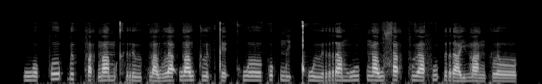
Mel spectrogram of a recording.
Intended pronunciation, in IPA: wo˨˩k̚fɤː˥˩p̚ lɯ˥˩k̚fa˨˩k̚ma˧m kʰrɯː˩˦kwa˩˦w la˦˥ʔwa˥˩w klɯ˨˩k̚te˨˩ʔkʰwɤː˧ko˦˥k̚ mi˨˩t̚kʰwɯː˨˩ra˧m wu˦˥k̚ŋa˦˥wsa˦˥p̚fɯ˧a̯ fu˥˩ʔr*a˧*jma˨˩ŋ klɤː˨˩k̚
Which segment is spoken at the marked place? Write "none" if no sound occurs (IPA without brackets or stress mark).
a˩˦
